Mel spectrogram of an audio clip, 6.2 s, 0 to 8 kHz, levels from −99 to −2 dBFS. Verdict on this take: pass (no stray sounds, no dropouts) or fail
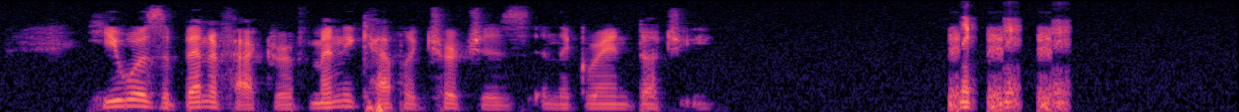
fail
